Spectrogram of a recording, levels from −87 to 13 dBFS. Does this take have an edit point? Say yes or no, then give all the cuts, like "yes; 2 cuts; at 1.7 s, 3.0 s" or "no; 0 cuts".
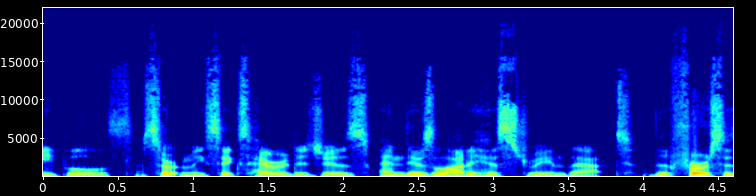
yes; 1 cut; at 2.1 s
